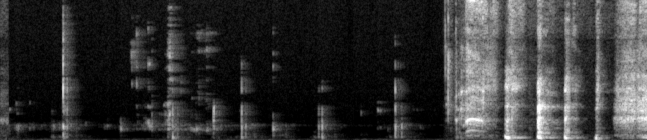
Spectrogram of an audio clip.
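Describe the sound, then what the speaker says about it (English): Soft wet chewing of frozen yogurt during a mukbang: faint sporadic clicks and squishy bites at first, then a louder, closer burst of smacking chews near the end. "we're just having a mukbang then as we listen to the soft chewing of frozen yogurt"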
